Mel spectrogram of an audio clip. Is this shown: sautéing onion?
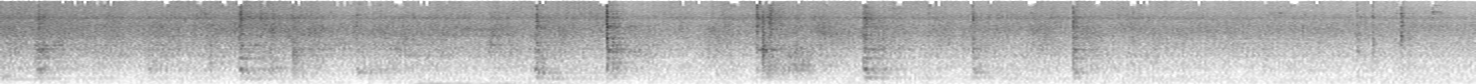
yes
